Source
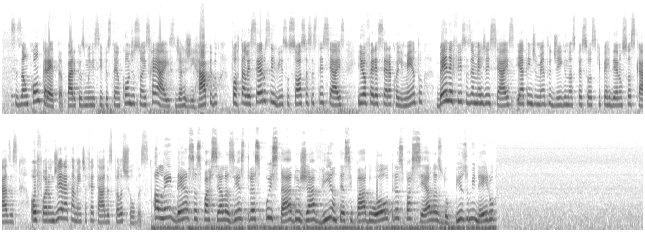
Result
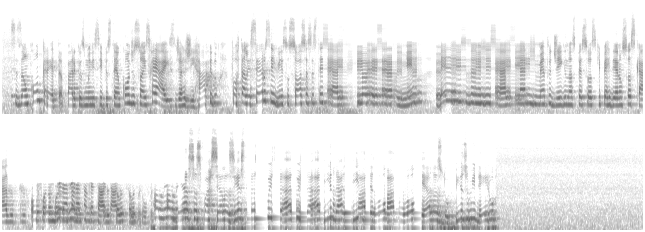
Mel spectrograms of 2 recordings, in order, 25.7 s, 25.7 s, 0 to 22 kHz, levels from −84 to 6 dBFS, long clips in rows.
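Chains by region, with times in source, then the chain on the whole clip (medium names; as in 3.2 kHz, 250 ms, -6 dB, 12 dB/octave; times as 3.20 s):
6.41–10.74 s: spectrogram pixelated in time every 100 ms + treble shelf 8 kHz -9.5 dB
12.93–16.47 s: brick-wall FIR low-pass 2.3 kHz + delay 247 ms -4.5 dB
17.71–21.24 s: gate -26 dBFS, range -47 dB + delay 573 ms -5 dB
whole clip: treble shelf 9.3 kHz -3.5 dB; hum notches 50/100/150/200/250/300/350/400/450/500 Hz; compressor with a negative ratio -31 dBFS, ratio -0.5; trim -5 dB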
